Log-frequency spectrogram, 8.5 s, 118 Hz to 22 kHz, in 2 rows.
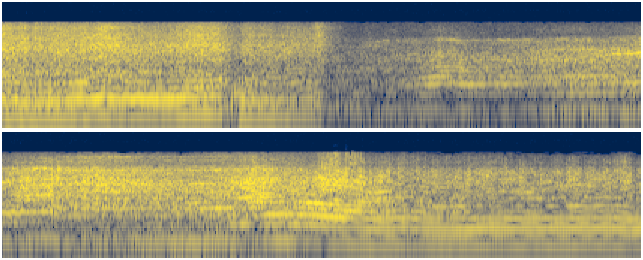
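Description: A Citroën DS3 rally car's turbocharged four-cylinder engine is revving hard at speed on gravel. The note climbs, then breaks off about two seconds in. It comes back held high and steady, over tyre and gravel noise, and dips once about six seconds in.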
